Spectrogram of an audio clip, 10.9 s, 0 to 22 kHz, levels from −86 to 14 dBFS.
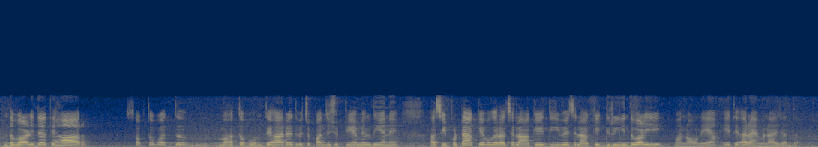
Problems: background sounds at intervals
